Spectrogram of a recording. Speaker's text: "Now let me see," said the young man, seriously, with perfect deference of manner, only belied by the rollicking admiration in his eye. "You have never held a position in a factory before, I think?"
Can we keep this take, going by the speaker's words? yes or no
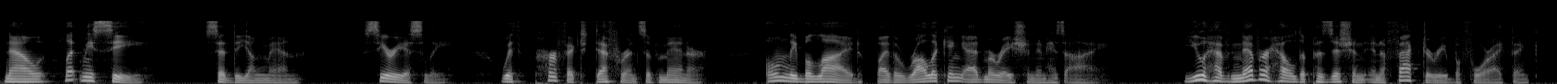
yes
